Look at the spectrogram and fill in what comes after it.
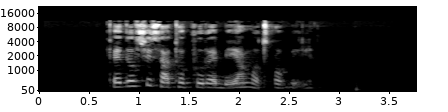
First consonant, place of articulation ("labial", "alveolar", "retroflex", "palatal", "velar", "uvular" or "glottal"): velar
